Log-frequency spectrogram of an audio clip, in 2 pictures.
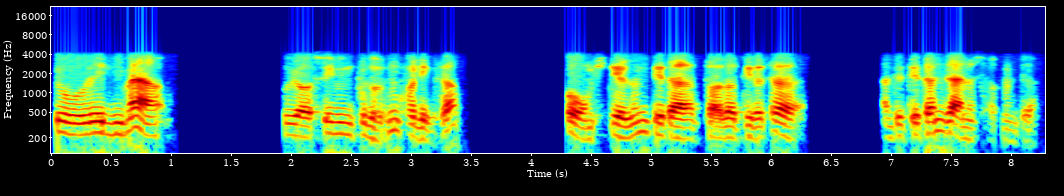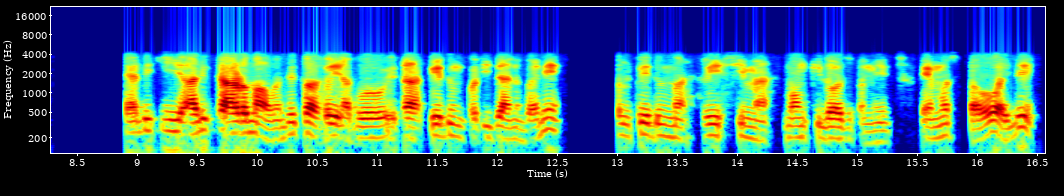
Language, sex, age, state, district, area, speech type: Nepali, male, 30-45, West Bengal, Kalimpong, rural, conversation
